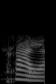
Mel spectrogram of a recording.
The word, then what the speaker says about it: Chaya: It's Chaya.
